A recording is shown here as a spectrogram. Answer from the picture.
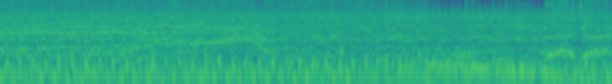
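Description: Death metal band playing: fast, dense drumming under heavy distorted guitars, with a guitar line weaving above.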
